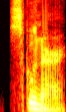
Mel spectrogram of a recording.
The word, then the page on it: schooner: American English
